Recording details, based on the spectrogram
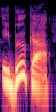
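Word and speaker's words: Egbuka: But, uh, my first one's Gabuka. Now, first of all, his name pronunciation because they're calling him Iika Ibuka. They're kind of just ignoring the G. I have a problem with that.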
